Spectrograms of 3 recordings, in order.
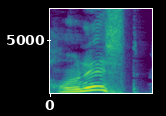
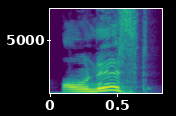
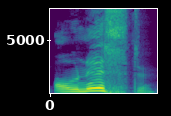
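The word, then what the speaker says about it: honest: होनेस्ट यह गलत हो जाएगा। इसको पढ़ा जाएगा ऑनेस्ट एच ओ एन ई एस टी ऑनेस्ट young Y ओ यू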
